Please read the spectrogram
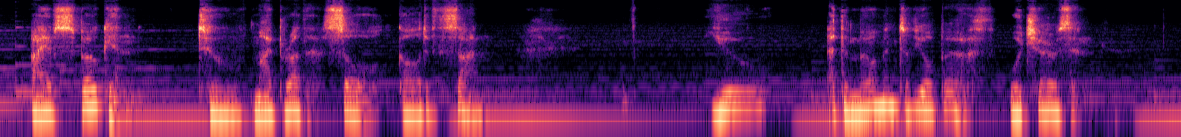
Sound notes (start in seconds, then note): none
